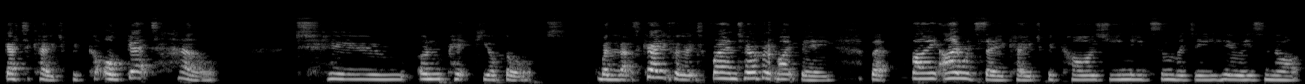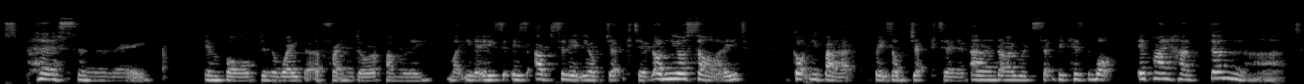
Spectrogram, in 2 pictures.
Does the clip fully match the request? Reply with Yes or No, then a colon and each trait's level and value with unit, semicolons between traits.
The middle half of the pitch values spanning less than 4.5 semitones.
Yes: average, 3.6 semitones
